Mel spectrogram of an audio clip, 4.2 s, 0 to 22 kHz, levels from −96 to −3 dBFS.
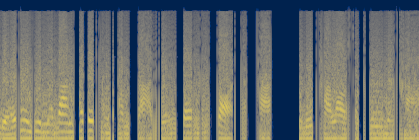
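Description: Mains hum runs from start to finish: a steady 60 Hz tone with low harmonics, picked up from the power line and sitting about as loud as the speech. Low bit depth without dither is also present throughout, heard as coarse grit that follows the speech just a few decibels below it, with quiet passages sputtering. The likely cause is rounding to very few levels, consistent with about 3 bits.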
